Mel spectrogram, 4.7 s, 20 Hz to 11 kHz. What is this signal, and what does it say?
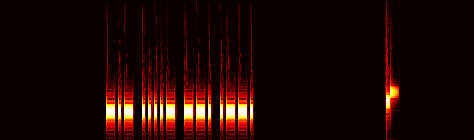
Morse code, heard as a keyed tone, about 40 wpm, 700 Hz. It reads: K4GP
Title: USA Call Signs - 4 Characters - 3x Character Spacing - 40wpm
